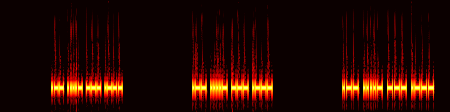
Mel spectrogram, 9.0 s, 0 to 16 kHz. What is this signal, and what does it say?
Morse code, heard as a keyed tone, about 37 wpm, 700 Hz. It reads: W4OJ W4OJ W4OJ
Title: Speed Racing - USA 1x2 Call Signs 30wpm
